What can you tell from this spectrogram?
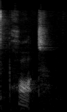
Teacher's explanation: But in British English, they do have a lower back, somewhat rounded vowel.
